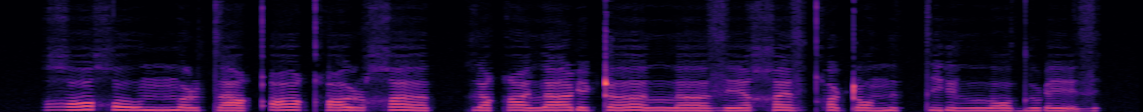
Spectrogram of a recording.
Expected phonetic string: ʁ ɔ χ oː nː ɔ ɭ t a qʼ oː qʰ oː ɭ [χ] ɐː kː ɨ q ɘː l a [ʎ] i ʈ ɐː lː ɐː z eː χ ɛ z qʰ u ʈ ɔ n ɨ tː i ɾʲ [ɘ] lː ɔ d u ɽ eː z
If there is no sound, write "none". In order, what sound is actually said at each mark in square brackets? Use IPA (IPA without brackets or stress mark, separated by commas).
χ, ɽ, ɘ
